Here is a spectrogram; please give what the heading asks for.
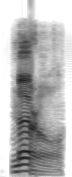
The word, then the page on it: knurl: British English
